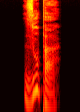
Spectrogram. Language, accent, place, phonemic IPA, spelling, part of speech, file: German, Germany, Berlin, /ˈzuːpɐ/, Super, noun, De-Super.ogg
- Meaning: petrol with high octane number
